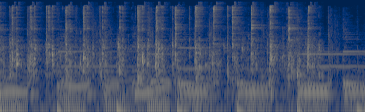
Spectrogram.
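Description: Quick, rhythmic metallic clinking of a whisk or fork beating three eggs in a bowl, steady and close, with no talking.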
